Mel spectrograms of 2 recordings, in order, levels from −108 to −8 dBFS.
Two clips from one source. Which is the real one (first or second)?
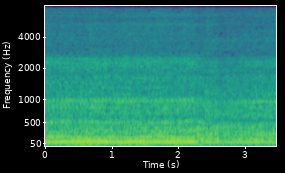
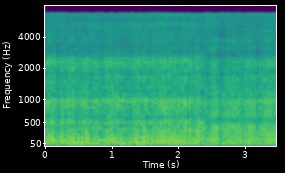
first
